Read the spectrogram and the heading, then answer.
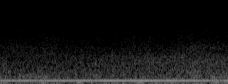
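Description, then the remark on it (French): A steady, very regular sea wind blows in a constant, even rush at sea about 10 degrees south of the equator under grey skies, joined by a continuous low motor drone like a boat engine running. No voices are heard. “Il y a un vent euh, très régulier.”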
